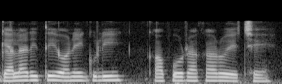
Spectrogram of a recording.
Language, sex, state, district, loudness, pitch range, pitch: Bengali, female, West Bengal, Cooch Behar, -13 LUFS, 165-185 Hz, 175 Hz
